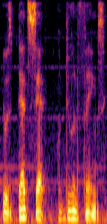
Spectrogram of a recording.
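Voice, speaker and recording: An actor playing a folksy, dramatic male storyteller who narrates a Christmas ghost tale in deliberate, suspenseful short phrases. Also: low voice, flat delivery, creaky, dark tone, soft background music, heavily acted. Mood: wry, emphatic.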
